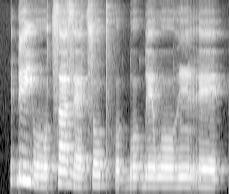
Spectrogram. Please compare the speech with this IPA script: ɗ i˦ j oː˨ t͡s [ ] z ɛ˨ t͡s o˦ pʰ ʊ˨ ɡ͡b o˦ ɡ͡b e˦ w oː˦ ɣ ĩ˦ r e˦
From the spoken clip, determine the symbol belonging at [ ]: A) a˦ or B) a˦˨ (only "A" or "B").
A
